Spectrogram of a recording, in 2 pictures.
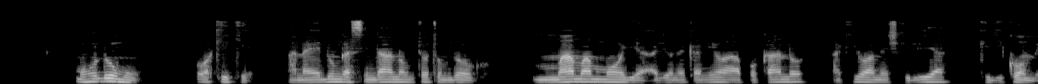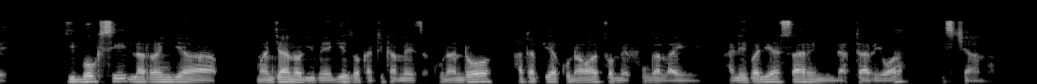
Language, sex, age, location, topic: Swahili, male, 25-35, Mombasa, health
